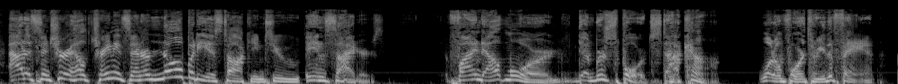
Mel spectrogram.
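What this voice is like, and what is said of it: Booming big-voice announcer impression. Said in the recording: “Imagine the big voice guy, right? ... That was my big voice impression.”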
